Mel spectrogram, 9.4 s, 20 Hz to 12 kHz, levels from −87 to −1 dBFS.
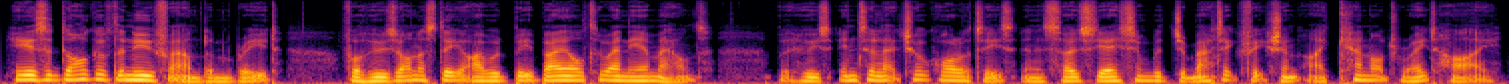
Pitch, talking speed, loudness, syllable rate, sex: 120 Hz, 195 wpm, -18 LUFS, 6.0 syllables/s, male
